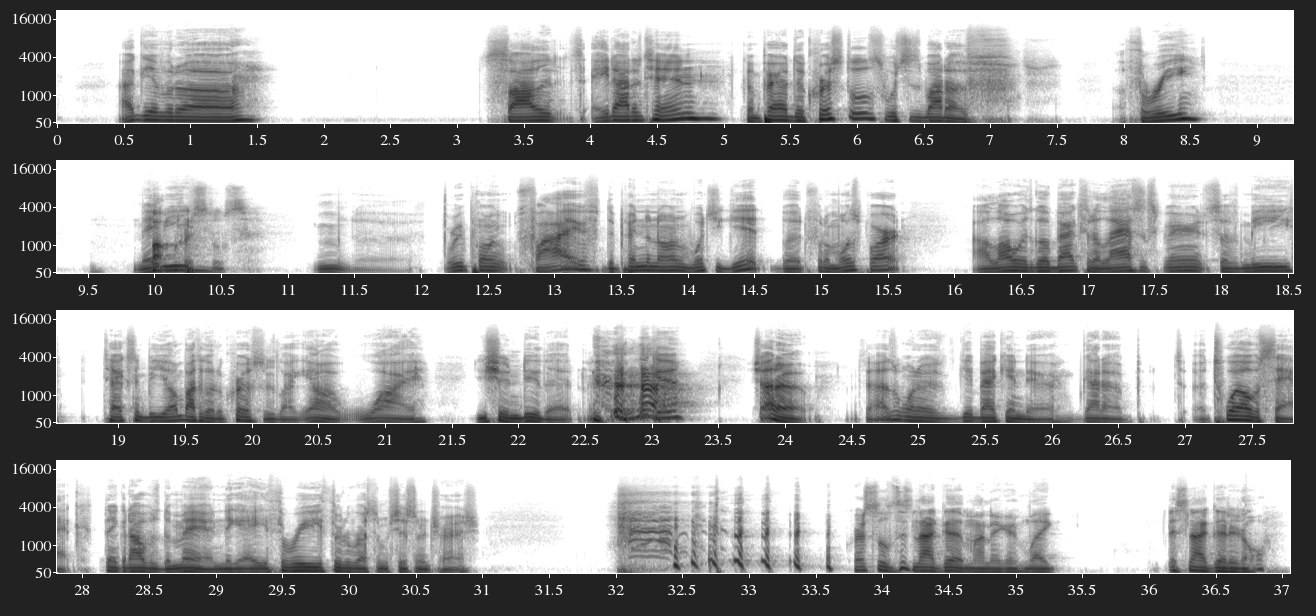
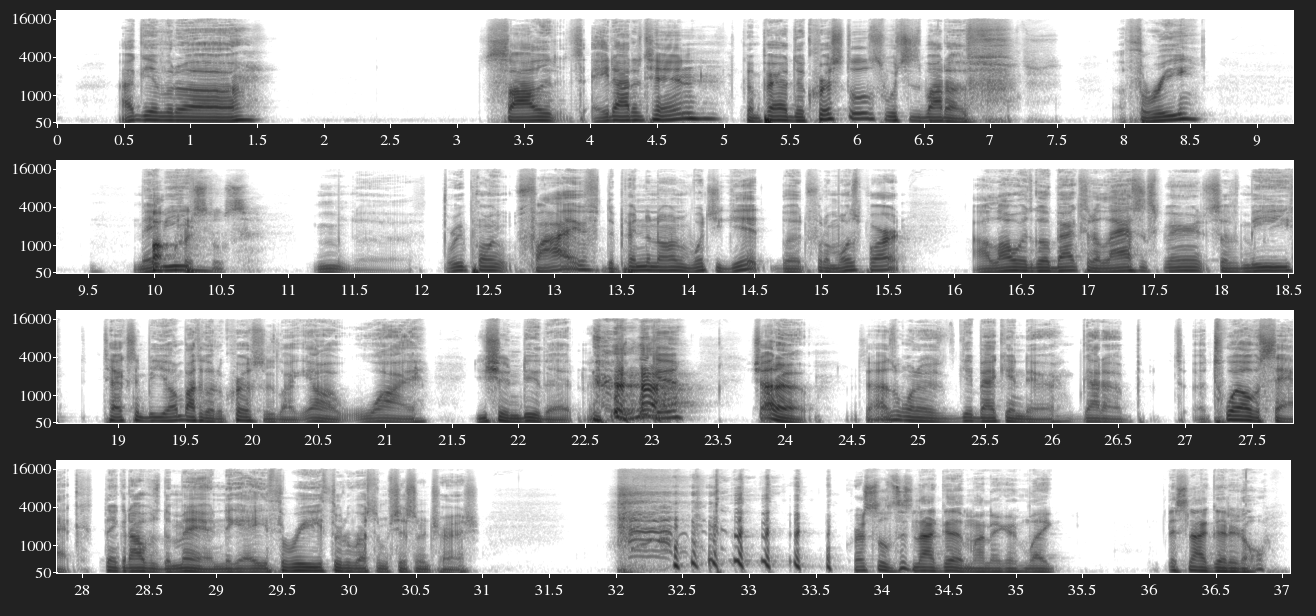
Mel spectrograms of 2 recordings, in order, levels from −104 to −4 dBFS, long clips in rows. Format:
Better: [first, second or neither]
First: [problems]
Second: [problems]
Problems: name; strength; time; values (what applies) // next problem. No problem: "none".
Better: second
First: muffled; slightly; fading above 3 kHz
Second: none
